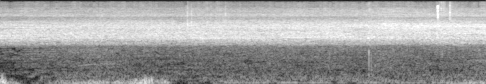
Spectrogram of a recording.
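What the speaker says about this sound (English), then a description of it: "Including this wind." Steady outdoor wind with cicadas droning behind it, a continuous airy rush and buzzing hiss that swells slightly near the start and carries on without any talk.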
